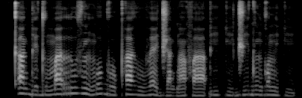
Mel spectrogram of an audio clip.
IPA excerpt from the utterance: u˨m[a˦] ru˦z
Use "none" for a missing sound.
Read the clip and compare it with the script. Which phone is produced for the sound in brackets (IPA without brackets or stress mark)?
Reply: a˦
